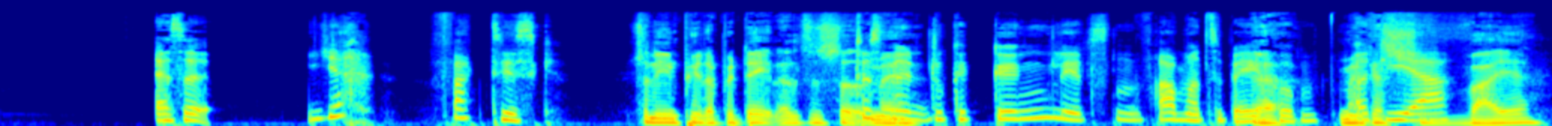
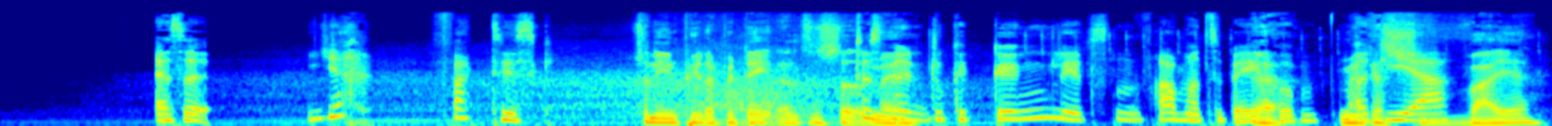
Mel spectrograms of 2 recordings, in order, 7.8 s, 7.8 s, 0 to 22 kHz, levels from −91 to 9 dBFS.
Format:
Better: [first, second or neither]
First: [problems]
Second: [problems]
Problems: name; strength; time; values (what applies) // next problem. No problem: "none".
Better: first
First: none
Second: traffic noise; noticeable; throughout; 15 dB below the speech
